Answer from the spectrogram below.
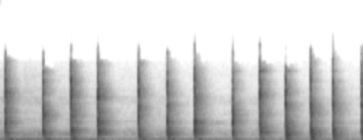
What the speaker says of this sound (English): we'll just tap it down into position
